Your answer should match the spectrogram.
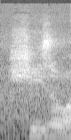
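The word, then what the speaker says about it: Xizor: And so there's Shizo, I think is how you actually pronounce his name.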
